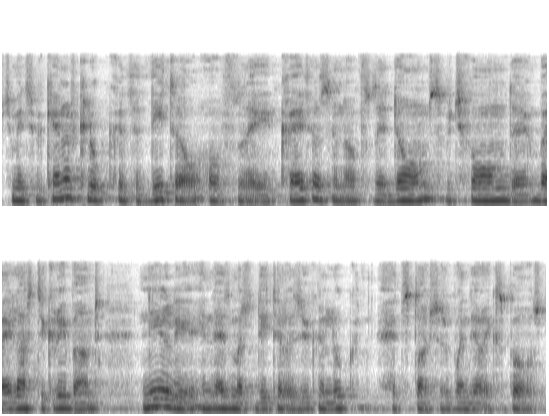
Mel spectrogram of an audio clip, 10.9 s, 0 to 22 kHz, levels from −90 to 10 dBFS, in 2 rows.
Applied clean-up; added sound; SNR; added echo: none; none; none; reverberation time 2.6 s.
